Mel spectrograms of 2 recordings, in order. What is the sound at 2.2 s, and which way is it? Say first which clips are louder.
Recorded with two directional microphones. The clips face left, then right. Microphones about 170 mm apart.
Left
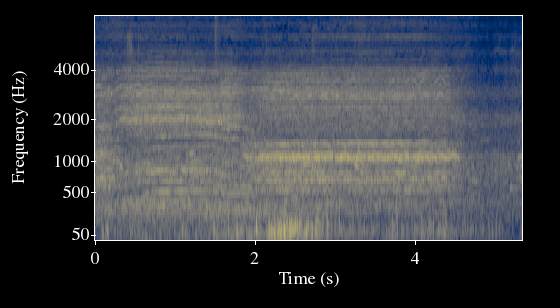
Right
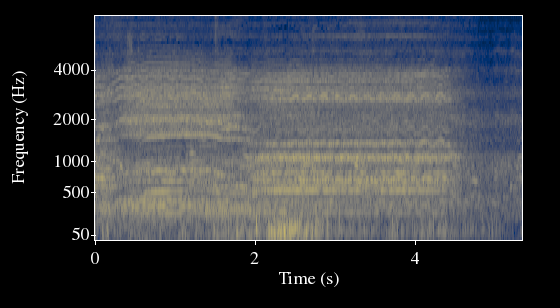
Music: right 4 dB; 75° right (ahead or behind).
